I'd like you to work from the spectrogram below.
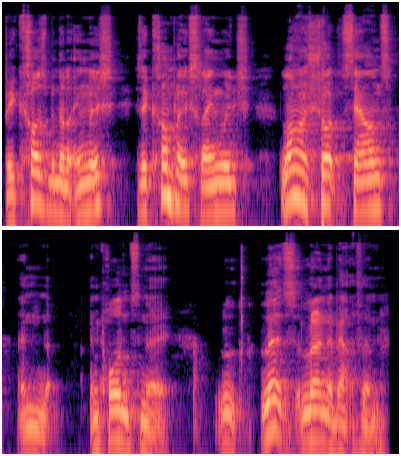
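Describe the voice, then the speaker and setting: A man presenting a history lesson as scripted narration, spelling out sounds deliberately with occasional stumbles. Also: fairly high pitch, darkish tone.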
